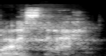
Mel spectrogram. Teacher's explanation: breathy H on the end there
